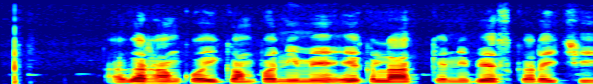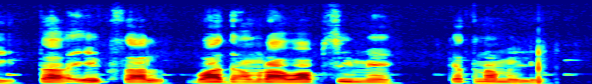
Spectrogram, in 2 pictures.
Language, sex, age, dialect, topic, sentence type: Magahi, male, 18-24, Western, banking, question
